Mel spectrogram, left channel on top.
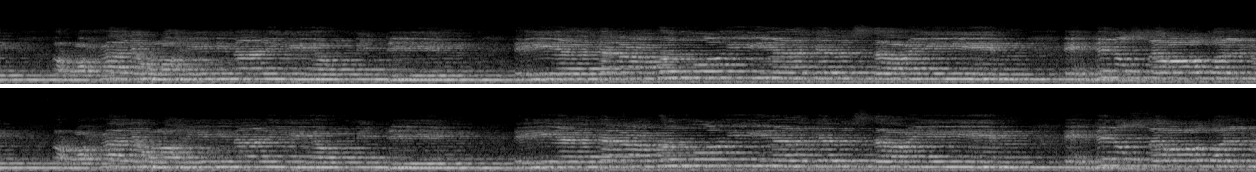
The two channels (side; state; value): both; normal; correlation 0.80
